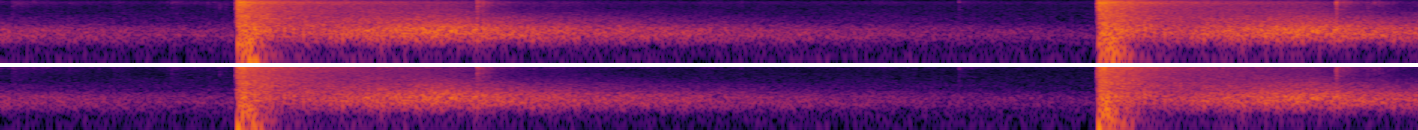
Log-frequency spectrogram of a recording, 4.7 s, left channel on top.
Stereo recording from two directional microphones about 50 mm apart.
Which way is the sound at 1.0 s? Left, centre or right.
Left.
